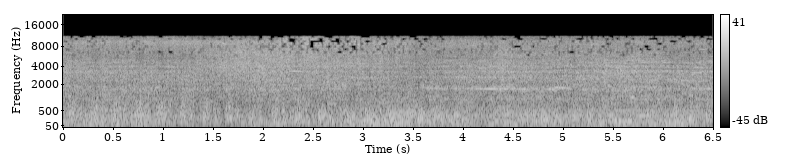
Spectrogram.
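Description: Freight train coal cars rolling past close by: a steady, loud rumble and clatter of steel wheels on the rails.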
